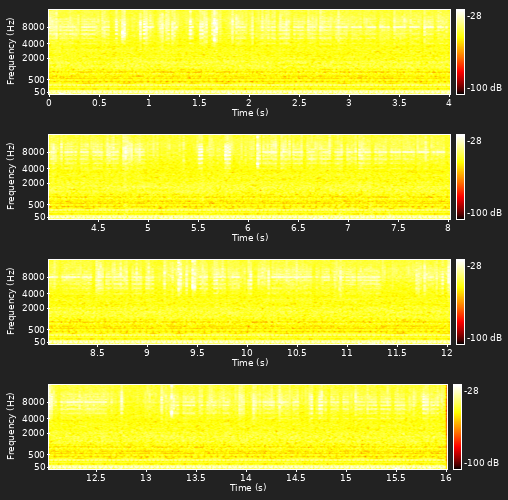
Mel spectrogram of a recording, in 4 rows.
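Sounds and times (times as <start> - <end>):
faint low hum and hiss: 0.0 - 16.0.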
